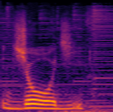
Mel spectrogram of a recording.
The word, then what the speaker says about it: George: yeah his name is I think it's pronounced Georgie it's like Georgina Georgie kind of thing but I guess it's pretty similar to George in English all right fair enough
